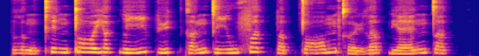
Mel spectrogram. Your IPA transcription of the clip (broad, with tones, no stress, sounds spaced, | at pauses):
l ʊ˨˩ ŋ t̪ʰ ɪ˧ ŋ t̪ ɔː˧ j ɐ˧ k̚ l iː˨˥ p yː˨˥ t̚ k ɐ˨˥ ŋ t̪ iː˨˧ w f ɐ˥ k̚ p ɐ˨˥ p̚ t̪ ɔː˨˥ m kʰ ɵ˨˩ ɥ l ɐ˨˥ p̚ j ɛː˨˥ ŋ t̪ ɐ˧ k̚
